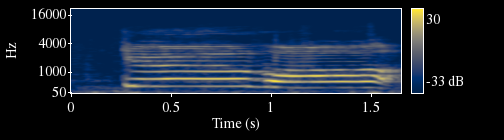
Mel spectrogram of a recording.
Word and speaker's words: Duval: It was the shittiest Duval I've ever It heard. was terrible. You know, it's supposed to be like Duval, like right? He put the emphasis on the wrong syllable.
